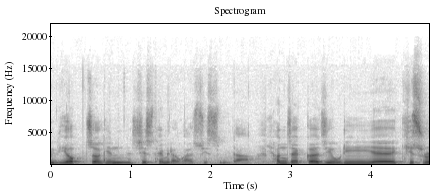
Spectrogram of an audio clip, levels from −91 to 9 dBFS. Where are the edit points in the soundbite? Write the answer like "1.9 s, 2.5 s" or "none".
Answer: none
